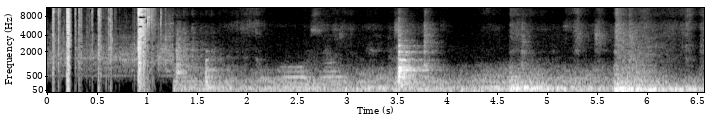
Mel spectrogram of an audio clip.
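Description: Sharp knocks and clicks of a wooden 2x4 board being handled and set down on a miter saw, several in the first second with the loudest about a second in, and a low thump near the end.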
